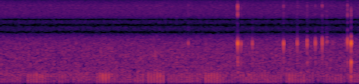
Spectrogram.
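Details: Chibi the cat purring in Japan, soft low rhythmic rumbles pulsing with breath, joined toward the end by a run of sharp light clicks and taps.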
